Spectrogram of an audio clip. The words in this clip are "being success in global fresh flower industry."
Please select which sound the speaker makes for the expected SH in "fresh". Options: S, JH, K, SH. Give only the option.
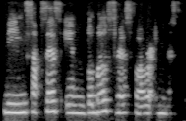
S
